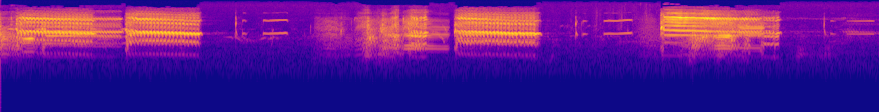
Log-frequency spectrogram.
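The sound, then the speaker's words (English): Common grackle calls: four loud, harsh, buzzy squawks alternate with brief thin whistled notes and rattly bursts, filling a few seconds with no talking. “You can hear the roaring calls of common grackles in the eastern U.S. and Canada.”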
